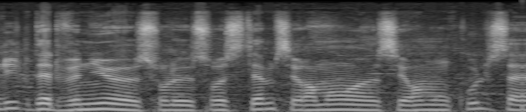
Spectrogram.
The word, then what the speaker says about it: Cithem: Citem, ça s'écrit CITHEM, M et après festival.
